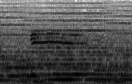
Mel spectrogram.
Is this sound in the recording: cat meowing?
yes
